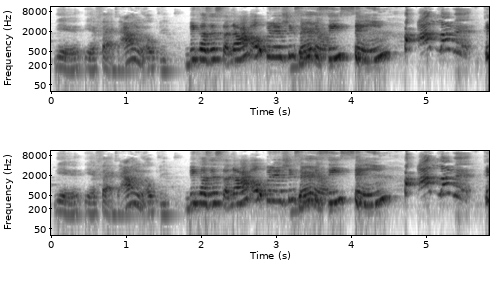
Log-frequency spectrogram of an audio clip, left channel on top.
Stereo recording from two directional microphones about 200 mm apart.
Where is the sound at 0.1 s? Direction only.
5° right (ahead or behind).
